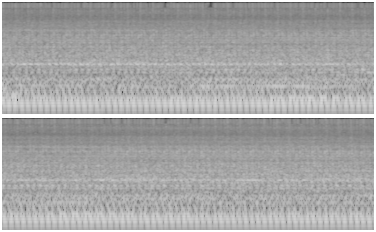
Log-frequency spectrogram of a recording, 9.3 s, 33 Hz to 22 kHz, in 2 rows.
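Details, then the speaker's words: 2011 Renault Sandero 1.6 with misfires, low idle and power loss, after new fuel pump, spark plugs, MAP sensor and throttle position sensor: idle steadier but slightly uneven with faint irregular shudder, less shaking, power still lacking; rough idle. "well the shaking is not as bad as as it was but the power is still not there"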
